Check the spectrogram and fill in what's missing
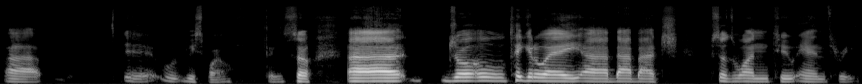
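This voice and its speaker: A man's voice: a little high, fairly even intonation, slow, clean tone, no room sound, studio quality. A man from Canada co-hosting a live podcast in casual chat, rambling through plugs and correcting himself as he goes. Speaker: podcast co-host.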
